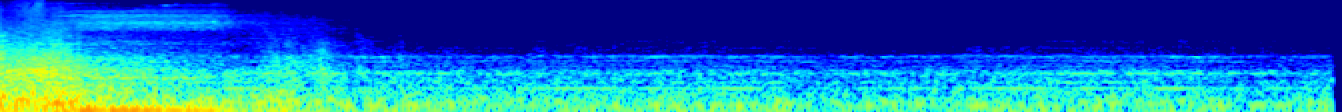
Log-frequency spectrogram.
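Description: A triumphant fanfare swells with a low rumble.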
